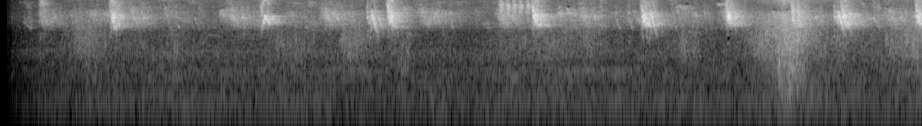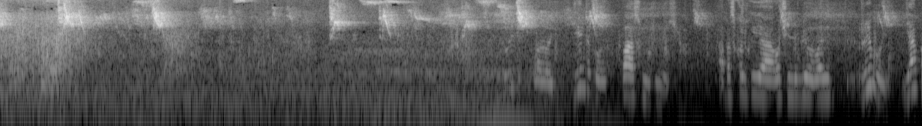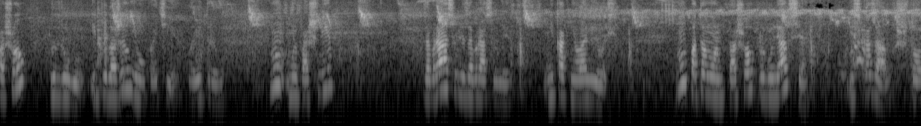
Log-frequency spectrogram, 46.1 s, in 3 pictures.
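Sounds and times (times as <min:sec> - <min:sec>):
birds calling: 0:00.2 - 0:46.0
harsh bird calls: 0:00.4 - 0:30.5, 0:33.9 - 0:46.0.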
